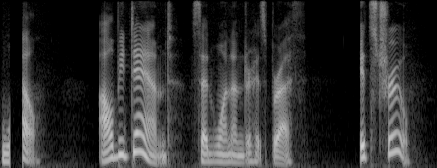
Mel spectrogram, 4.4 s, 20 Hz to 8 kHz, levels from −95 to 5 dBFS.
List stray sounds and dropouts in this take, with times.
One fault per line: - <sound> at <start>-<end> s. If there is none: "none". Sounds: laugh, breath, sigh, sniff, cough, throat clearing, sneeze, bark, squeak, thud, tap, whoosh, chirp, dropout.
- dropout at 0.1-0.2 s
